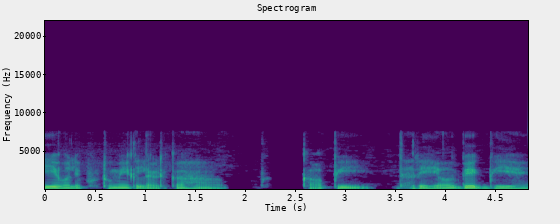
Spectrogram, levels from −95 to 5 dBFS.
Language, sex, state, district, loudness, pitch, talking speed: Chhattisgarhi, male, Chhattisgarh, Rajnandgaon, -30 LUFS, 130 Hz, 185 wpm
